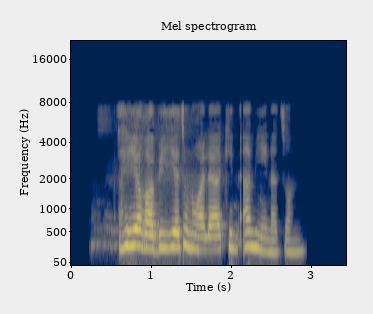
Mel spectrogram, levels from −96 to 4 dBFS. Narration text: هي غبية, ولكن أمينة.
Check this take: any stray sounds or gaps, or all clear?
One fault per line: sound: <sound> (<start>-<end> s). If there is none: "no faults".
no faults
